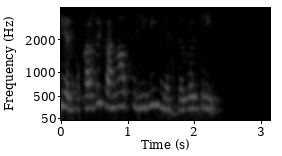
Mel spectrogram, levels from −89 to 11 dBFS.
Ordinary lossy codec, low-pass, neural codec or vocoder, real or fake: Opus, 16 kbps; 3.6 kHz; codec, 16 kHz, 2 kbps, FunCodec, trained on Chinese and English, 25 frames a second; fake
